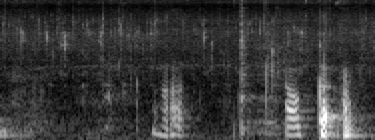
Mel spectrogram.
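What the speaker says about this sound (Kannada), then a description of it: "ಚಕ್ಕೆ ಮೊಗ್ಗು, ಕರಿಬೇವು ಎಲ್ಲ ಹಾಕ್ಕೊಂಡು ಮಾಡ್ಕೋತಾ ಇದ್ದೀನಿ" Cinnamon, cloves and curry leaves sizzle in hot oil for a tempering, a close crackling fry with small pops that grows louder toward the end.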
